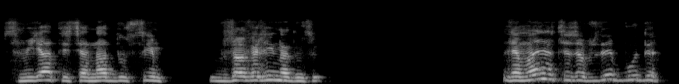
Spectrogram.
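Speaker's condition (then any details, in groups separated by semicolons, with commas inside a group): Cerebral palsy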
